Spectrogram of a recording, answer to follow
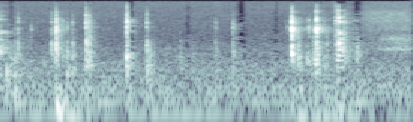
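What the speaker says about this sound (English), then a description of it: "Now I'm using keyboard shortcuts." Keyboard shortcuts typed on a computer keyboard: a handful of soft, crisp key clicks in short clusters, quiet and close, with no talk.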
